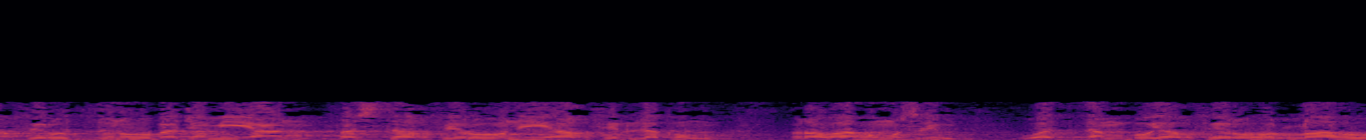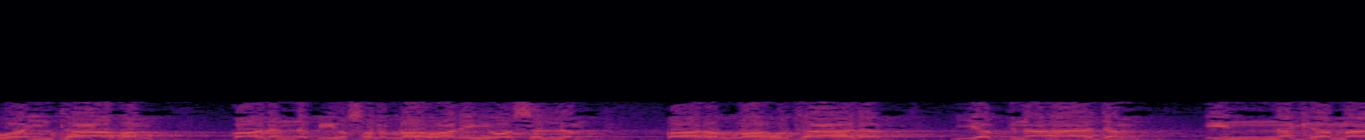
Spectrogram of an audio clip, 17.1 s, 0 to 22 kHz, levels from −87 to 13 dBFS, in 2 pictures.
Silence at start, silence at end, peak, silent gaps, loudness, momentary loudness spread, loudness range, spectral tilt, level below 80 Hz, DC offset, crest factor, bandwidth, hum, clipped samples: 0 s; 0 s; -18 dBFS; none; -30 LUFS; 9 LU; 3 LU; -4.5 dB/octave; -58 dBFS; under 0.1%; 12 dB; 6.4 kHz; none; under 0.1%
